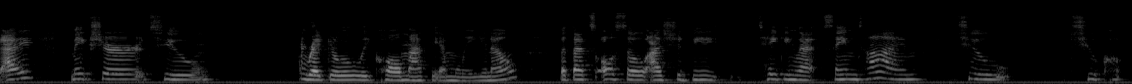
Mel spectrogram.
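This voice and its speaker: A woman with a somewhat high voice talks slowly and casually to her listeners. She rambles and restarts her sentences, piling on fillers as she goes, with a playful, sassy edge. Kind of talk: casual motivational monologue.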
